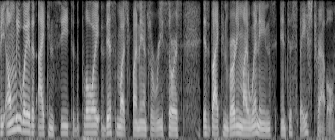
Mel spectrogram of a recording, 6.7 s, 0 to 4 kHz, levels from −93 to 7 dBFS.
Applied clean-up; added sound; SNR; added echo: none; none; none; none.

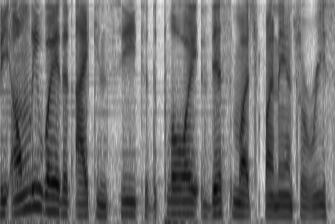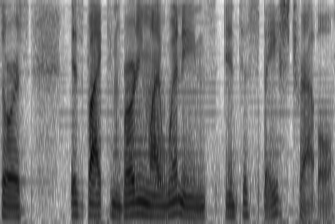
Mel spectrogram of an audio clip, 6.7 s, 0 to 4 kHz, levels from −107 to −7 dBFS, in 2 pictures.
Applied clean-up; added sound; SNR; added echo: neural separator model SepFormer DNS4.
